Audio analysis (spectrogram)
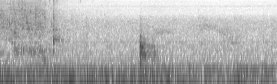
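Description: Water splashes into a pan over a steady low hum, with a brief sharper splash midway; the sound is close and moderately loud.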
